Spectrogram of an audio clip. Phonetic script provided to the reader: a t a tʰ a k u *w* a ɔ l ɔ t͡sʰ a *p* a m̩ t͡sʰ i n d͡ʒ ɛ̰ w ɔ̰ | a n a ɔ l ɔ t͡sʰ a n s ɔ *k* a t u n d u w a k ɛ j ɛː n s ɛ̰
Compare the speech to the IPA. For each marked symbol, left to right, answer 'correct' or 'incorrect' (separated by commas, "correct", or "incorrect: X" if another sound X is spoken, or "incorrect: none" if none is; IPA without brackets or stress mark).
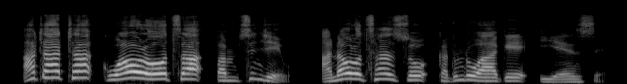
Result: correct, correct, correct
